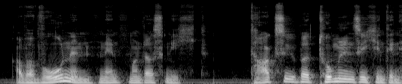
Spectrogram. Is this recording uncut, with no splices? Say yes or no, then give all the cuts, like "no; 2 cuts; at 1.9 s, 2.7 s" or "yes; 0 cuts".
no; 1 cut; at 1.6 s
